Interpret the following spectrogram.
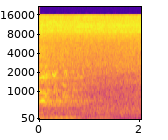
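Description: Steady rushing of water falling down a mossy rock cascade, heard as an even wash of noise once the music fades out at the start.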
